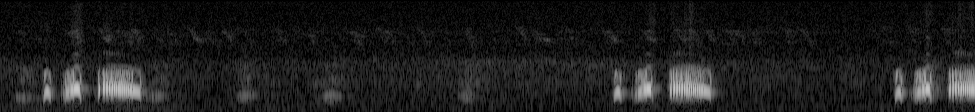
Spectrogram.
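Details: Female spotted dove, a decoy bird calling to stimulate males, gives a three-part coo phrase of two short notes and a longer drawn note, repeated about every three seconds, with soft faint notes between phrases.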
